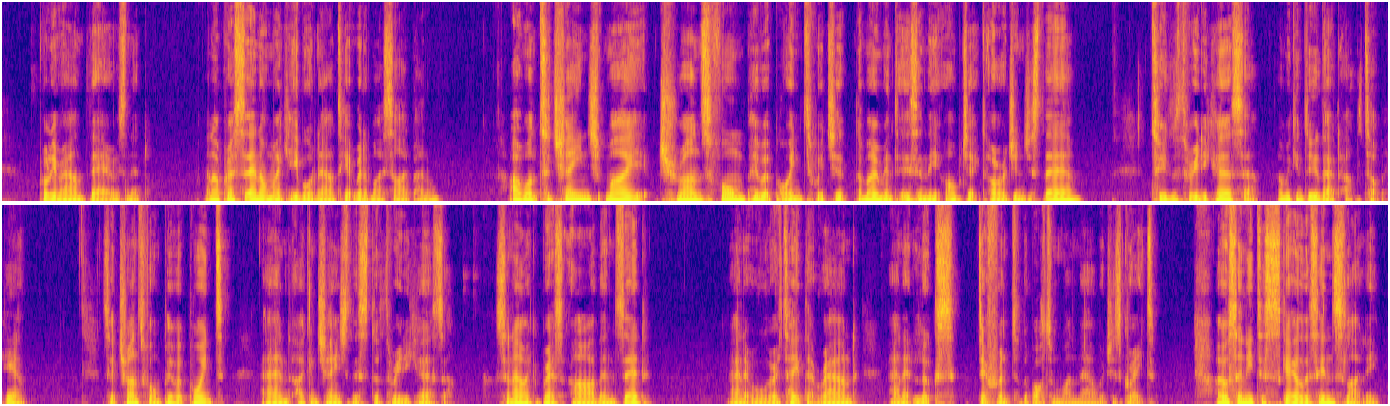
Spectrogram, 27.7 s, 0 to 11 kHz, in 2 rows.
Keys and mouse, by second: 0.2 shift+click, 2.4 n, 13.5-18.5 drag, 19.3 r, 19.9 z, 21.5 click.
